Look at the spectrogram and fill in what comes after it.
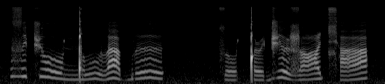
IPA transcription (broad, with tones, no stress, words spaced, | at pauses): zɘ˥t͡ʃoː˥˩ŋ͡ǃuː˩˧˩la˥˩ bɘ˧˥˧ | t͡soː˩ǃə˞˩d͡ʒɘː˥˩ ʐɑː˨˥t͡ɕʰa˨˥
